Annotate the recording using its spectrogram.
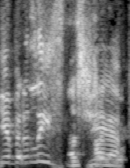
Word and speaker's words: Geoff: Jeff Calkins. It's spelled G-E-O-F-F.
